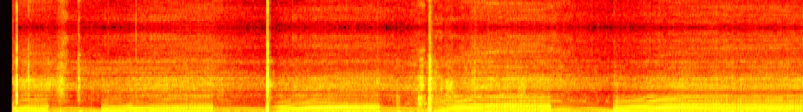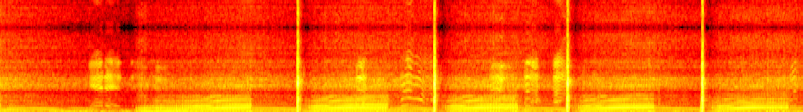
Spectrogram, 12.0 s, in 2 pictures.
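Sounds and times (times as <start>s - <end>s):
exhaust pops: 0.1s - 6.1s
motorcycle engine revving: 0.1s - 12.0s.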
